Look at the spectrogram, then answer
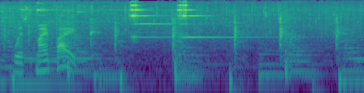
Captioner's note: bike bell rings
